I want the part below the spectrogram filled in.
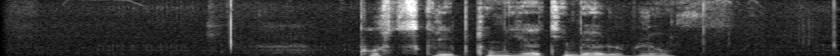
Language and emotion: Russian, neutral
